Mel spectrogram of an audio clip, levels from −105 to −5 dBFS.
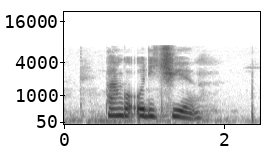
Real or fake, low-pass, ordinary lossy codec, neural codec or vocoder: fake; 7.2 kHz; MP3, 48 kbps; vocoder, 44.1 kHz, 80 mel bands, Vocos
